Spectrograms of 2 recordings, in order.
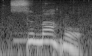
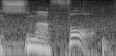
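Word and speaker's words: スマホ: talking about specifically smartphones, which are pronounced sumaho. Now you'd think it would be sumafo, but the Japanese have a very difficult time pronouncing like F sounds. So they usually just get lumped in with H sounds.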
